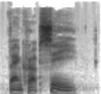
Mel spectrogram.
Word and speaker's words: bankruptcy: Bankruptcy is the noun. Now be careful how you pronounce these two words, bankrupt with a T at the end, and bankruptcy where you drop the T at the end.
